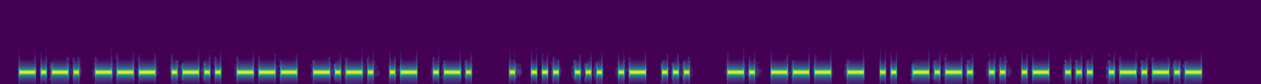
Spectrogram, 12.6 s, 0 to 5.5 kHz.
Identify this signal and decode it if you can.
Morse code, heard as a keyed tone, about 22 wpm, 800 Hz. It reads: COLOCAR ESSAS NOTICIAS.
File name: audios / portugais / portugais texte en clair 2 vitesse 22 mots minutes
